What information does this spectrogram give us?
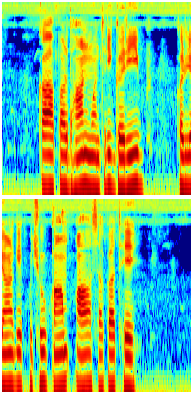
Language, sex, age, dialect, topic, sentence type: Chhattisgarhi, male, 41-45, Western/Budati/Khatahi, banking, question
